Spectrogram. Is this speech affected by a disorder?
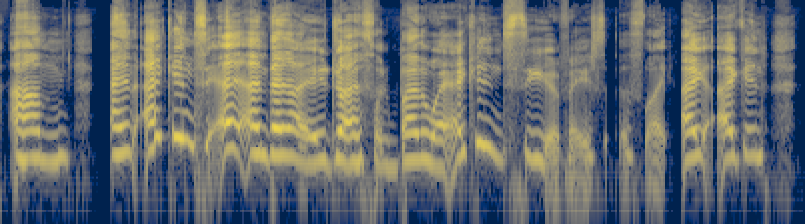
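Yes: cerebral palsy; incredibly mild case, affects only voice and one hand.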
